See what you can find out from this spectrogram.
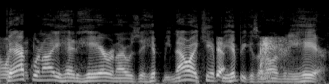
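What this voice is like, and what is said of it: Boston accent. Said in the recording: “I missed the accent. I went to school in Boston”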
